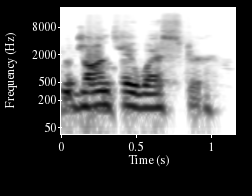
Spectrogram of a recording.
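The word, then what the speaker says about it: LaJohntay Wester: LeJohntay Wester.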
